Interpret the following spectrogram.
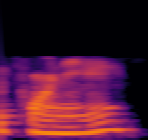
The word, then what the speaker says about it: Fournier: you and now Al your last name starts with an F forer I'm seeing I'm wondering why you're not pronouncing It the French way porier there's a story behind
